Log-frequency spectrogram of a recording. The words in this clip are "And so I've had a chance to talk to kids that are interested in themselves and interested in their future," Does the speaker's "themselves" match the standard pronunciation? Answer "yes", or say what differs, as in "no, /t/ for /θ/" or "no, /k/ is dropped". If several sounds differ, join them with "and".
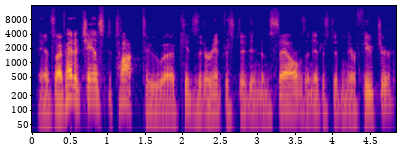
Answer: yes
